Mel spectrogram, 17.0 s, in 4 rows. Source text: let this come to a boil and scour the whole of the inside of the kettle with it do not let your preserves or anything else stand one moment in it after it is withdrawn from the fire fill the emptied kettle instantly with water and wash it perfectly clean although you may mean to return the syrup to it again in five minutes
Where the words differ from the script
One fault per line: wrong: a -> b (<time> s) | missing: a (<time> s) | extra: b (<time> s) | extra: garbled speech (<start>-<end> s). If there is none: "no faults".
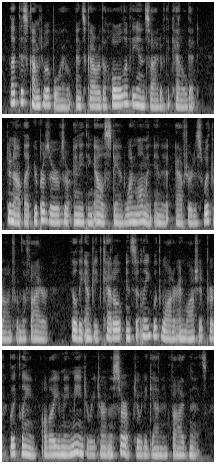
missing: with (3.7 s)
